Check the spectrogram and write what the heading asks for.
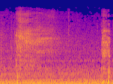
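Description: Car engine idling, heard from inside the cabin as a steady low hum. About half a second in, a soft breathy hiss rises over it and then fades.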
